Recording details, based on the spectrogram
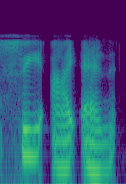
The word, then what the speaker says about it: Cinsault: It tends to lack acidity, tannin or colour, with and is usually blended with other varieties such as Syrah, Cardigan, Tempranillo, and Cinquante. And I pronounced that one, I'm sorry. That's Cinsault.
